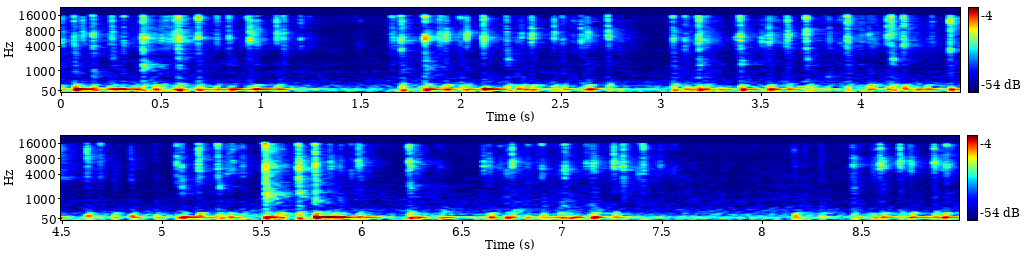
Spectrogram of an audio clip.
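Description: Fingertips type on a white, full-size Apple Magic Keyboard with plastic keycaps on an aluminium base. Quick bright clicks and taps come in bursts with short pauses between them. A steady low hum runs underneath throughout.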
